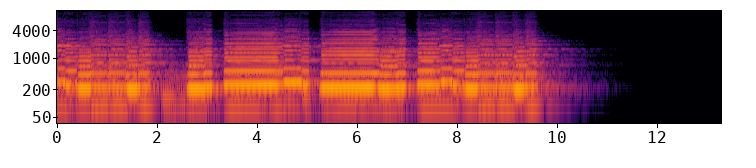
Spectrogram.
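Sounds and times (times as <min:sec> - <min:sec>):
alto saxophone: 0:00.0 - 0:10.3.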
